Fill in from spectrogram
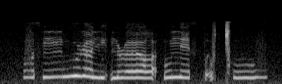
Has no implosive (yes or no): yes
